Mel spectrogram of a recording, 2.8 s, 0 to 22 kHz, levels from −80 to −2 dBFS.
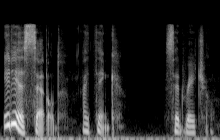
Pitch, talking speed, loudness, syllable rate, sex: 210 Hz, 130 wpm, -21 LUFS, 4.6 syllables/s, female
